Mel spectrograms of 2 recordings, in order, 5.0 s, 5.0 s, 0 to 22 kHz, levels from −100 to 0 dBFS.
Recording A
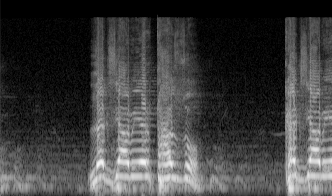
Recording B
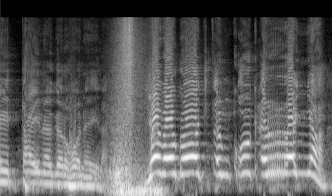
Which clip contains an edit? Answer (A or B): B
